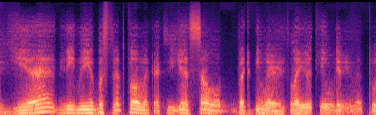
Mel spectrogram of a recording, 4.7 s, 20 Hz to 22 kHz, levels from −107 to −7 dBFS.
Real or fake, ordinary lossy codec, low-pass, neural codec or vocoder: fake; Opus, 64 kbps; 19.8 kHz; codec, 44.1 kHz, 0.9 kbps, DAC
